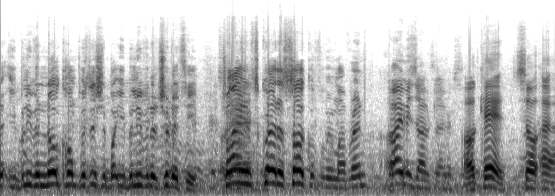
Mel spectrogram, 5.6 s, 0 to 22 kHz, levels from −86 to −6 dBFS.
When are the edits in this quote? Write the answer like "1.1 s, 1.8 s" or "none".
none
